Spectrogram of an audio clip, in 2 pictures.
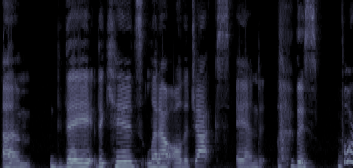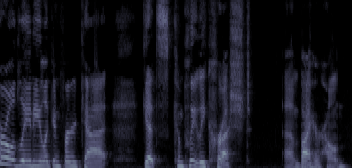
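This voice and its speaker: A woman talking casually as co-host of a film review podcast. Her voice sits at an ordinary middle pitch, and she often breaks into laughter and quick acted-out lines from the movie. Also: fairly bright tone.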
